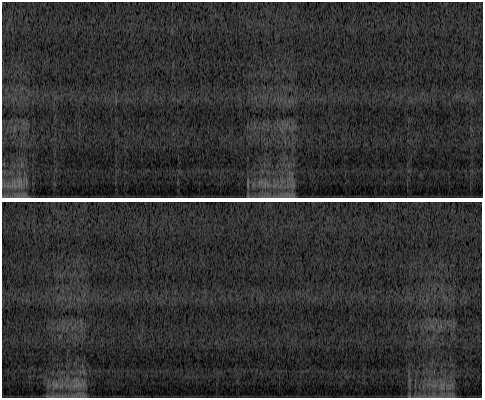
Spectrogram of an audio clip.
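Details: Sleeping Boxer puppy snoring at night, slow rhythmic snores: four low, rasping breaths at intervals of about six seconds, each roughly a second long, over a quiet steady room hum.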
